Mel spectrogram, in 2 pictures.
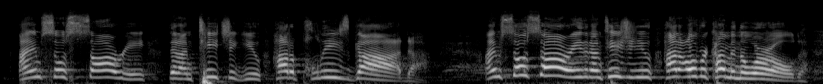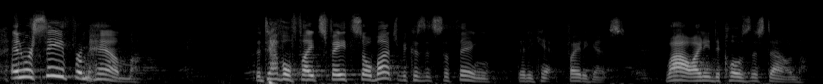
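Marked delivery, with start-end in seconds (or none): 0.2-9.6 acted heavy sarcasm, slow, raised pitch. A preacher retelling what he said sarcastically in the first service, retelling own sarcastic remark.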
